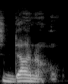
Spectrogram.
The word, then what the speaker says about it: Donohue: It's Donohue, but properly pronounced in Irish, it's Donohoe.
